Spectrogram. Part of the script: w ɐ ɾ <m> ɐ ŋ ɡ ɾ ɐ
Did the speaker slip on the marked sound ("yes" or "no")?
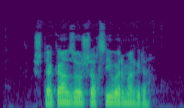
no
